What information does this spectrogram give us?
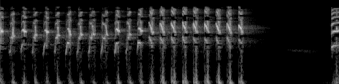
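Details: Shrill, quick-fire lovebird ngekek, a string of about twenty piercing chirps in two and a half seconds that stops dead, then a new burst begins.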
